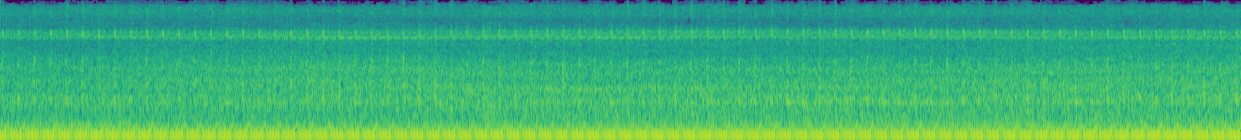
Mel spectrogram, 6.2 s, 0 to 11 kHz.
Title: M35A2 Multifuel engine misfiring exhaust sounds (1)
